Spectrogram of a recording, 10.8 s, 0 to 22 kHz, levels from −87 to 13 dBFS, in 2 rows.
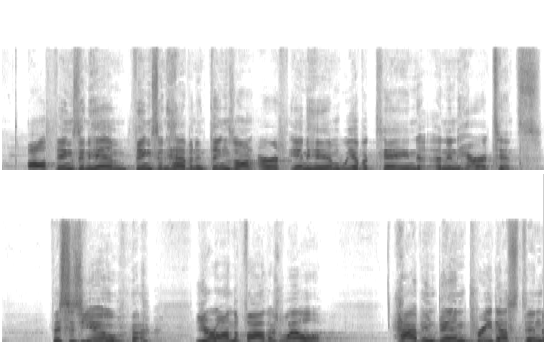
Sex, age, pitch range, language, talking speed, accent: male, 40-59, 190-250 Hz, English, 160 wpm, American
